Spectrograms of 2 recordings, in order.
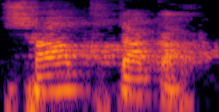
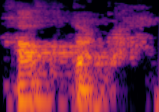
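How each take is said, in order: First: The first word begins with an s sound. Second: The first word begins with an h sound.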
